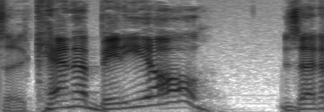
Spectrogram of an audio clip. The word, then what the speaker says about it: cannabidiol: Is the hype about CBD or cannabidiol, how do you pronounce it? Cannabidiol? Is that how you, cannabidiol? It's not oil, it's eol.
